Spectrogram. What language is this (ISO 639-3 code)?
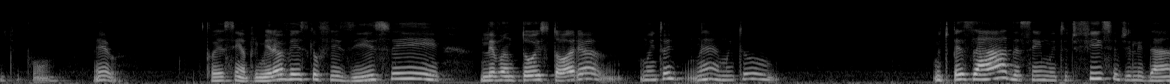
por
